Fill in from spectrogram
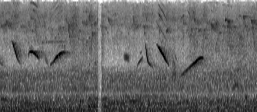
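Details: A Green-winged saltator (Saltator similis) sings short phrases of clear, slurred whistles, some rising and some falling, over a steady low hum.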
